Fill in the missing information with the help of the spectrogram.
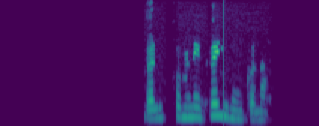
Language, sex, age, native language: Icelandic, female, 40-49, Icelandic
